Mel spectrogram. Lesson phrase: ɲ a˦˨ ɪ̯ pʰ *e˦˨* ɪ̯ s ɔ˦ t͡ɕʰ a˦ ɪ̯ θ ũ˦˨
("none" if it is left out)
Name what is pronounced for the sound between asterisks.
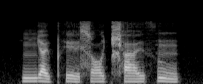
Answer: e˦˨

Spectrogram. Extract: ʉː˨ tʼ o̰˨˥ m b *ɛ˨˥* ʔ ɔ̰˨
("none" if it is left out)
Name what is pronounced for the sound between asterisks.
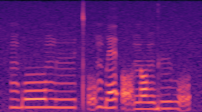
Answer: ɛ˨˥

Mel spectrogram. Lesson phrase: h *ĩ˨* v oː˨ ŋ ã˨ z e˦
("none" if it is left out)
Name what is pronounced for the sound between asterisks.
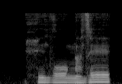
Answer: ĩ˨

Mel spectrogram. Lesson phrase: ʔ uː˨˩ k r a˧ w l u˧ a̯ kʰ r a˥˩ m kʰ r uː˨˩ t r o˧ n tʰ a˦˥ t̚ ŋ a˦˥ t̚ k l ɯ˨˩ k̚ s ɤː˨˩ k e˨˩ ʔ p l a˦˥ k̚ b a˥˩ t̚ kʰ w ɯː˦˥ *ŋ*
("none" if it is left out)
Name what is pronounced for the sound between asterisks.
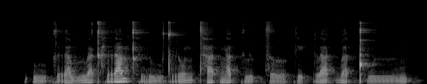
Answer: ŋ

